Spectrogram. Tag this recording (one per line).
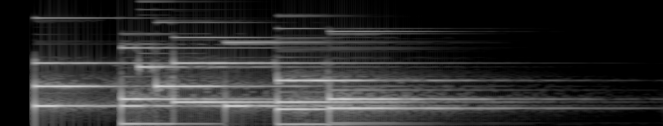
box
music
